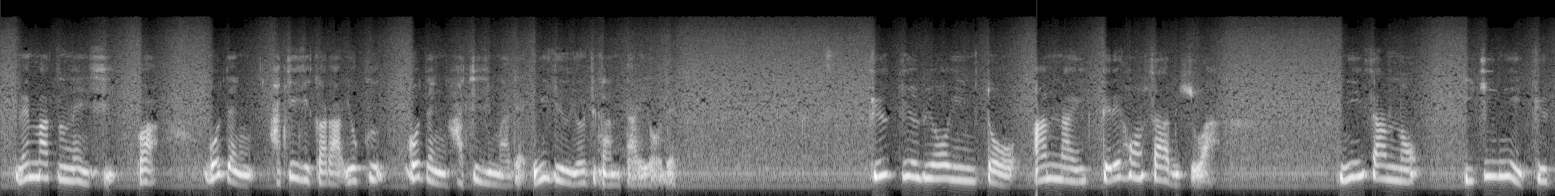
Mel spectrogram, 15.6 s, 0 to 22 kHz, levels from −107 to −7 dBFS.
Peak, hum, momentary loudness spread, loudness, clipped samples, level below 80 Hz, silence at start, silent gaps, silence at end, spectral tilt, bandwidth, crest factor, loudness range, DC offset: 0 dBFS; none; 17 LU; -23 LUFS; under 0.1%; -78 dBFS; 0 s; none; 0 s; -4.5 dB/octave; 13 kHz; 24 dB; 3 LU; under 0.1%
